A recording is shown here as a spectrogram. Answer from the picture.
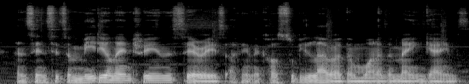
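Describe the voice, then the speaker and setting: Music plays behind a man whose very deep, low voice moves at a fairly quick pace with ordinary pitch variation. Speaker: gaming YouTuber. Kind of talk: scripted narration. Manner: shaky.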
